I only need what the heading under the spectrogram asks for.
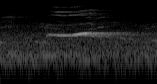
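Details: Eastern Koel, called the 'rainbird', a male calling over the Lane Cove River valley, Australia, in spring to announce his arrival. A single clear whistled note that swells and slides upward, with faint high chirps behind.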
